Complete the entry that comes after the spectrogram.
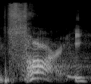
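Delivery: a curt, scornful sorry; disdainful sorry. Retold or imitated. Brother to brother, forced apology, full of disdain. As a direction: spit out a grudging sorry. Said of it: "with as much disdain for one another as we could possibly muster".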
